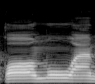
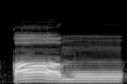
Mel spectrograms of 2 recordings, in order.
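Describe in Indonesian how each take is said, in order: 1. Ada bunyi tambahan wa setelah u panjang. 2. Kata ini berakhir pada u panjang. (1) "nggak boleh" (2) "alifnya dilepas ya, dibaca panjang"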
